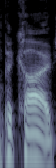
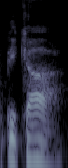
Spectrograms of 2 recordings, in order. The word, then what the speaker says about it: Picard: is, I'm pretty sure, the first person I've ever heard actually say his name with the proper French pronunciation. She doesn't ever call him Picard. She calls him Picard.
